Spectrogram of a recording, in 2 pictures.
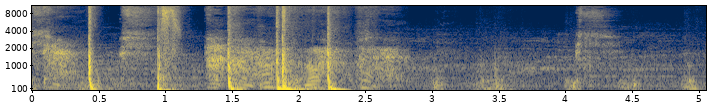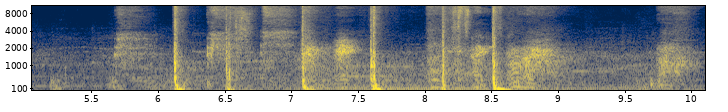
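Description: Boxing gloves thud against a boxer's body and head.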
